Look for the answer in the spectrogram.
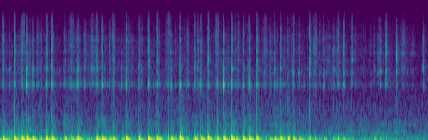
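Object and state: Acacia wood plate.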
